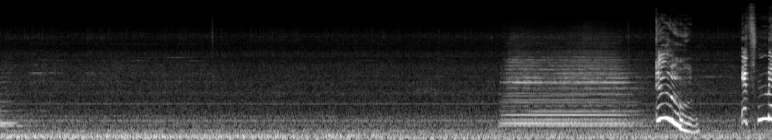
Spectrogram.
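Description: A passing train sounds its horn in a sustained blast, followed by a sharp sweeping tone and a clipped burst, over a low rumble, with people talking nearby indoors.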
